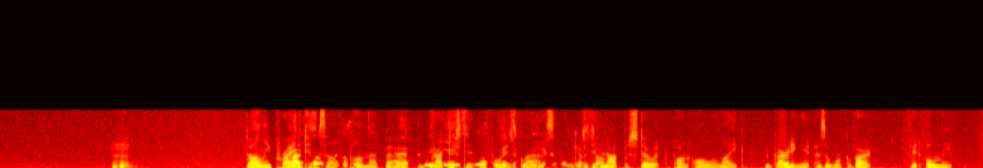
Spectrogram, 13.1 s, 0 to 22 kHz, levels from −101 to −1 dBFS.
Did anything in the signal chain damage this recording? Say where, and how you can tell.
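Yes. From 3.62 to 6.64 s and again from 6.82 to 7.7 s, the speech dips, falling by roughly 30 dB and then roughly 25 dB. This is likely speech suppressed in double talk: in the call processing, the echo canceller mistook the local talker for loudspeaker echo and attenuated both.

Near the end, the room sound dips by about 8 dB from 9.84 to 10.19 s, then by about 6 dB from 11.64 to 11.97 s and from 12.74 to 13.04 s. Each time it recovers afterwards. This is background gated by the echo canceller, again in the call processing stage; the call microphone filtering, which limits the band to 8 kHz, is working normally.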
